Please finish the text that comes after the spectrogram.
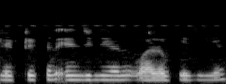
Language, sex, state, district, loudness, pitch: Hindi, female, Maharashtra, Nagpur, -21 LUFS, 160 Hz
